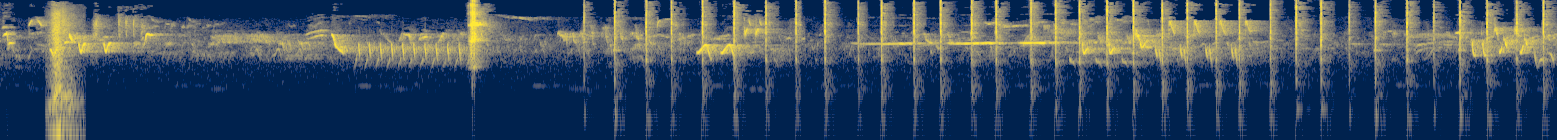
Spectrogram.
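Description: Birds chirping over a fast, even run of light taps: a small hammer tapping miniature red posts down into sand. There is a thump about half a second in.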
